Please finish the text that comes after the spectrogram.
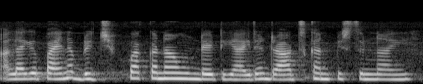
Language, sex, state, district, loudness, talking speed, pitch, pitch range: Telugu, female, Telangana, Hyderabad, -16 LUFS, 115 wpm, 250 Hz, 235-265 Hz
